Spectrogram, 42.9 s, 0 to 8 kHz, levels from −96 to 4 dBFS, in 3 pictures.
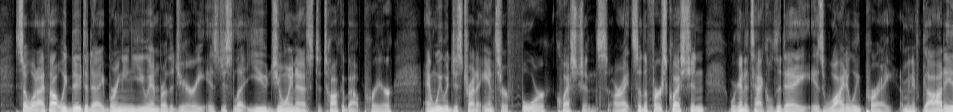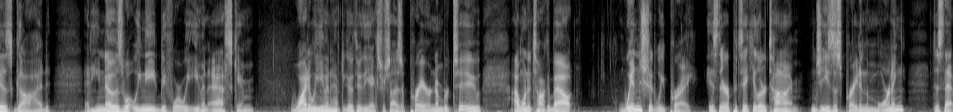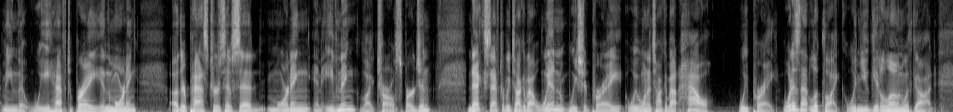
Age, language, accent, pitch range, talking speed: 50-69, English, American, 110-145 Hz, 205 wpm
